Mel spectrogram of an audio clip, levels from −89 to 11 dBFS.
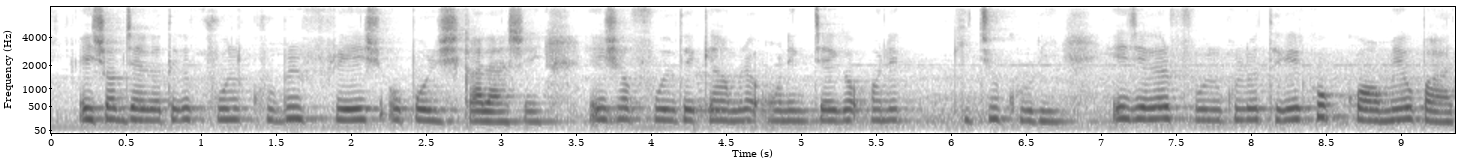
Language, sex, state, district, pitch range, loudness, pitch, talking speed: Bengali, female, West Bengal, North 24 Parganas, 210-230 Hz, -32 LUFS, 220 Hz, 165 wpm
